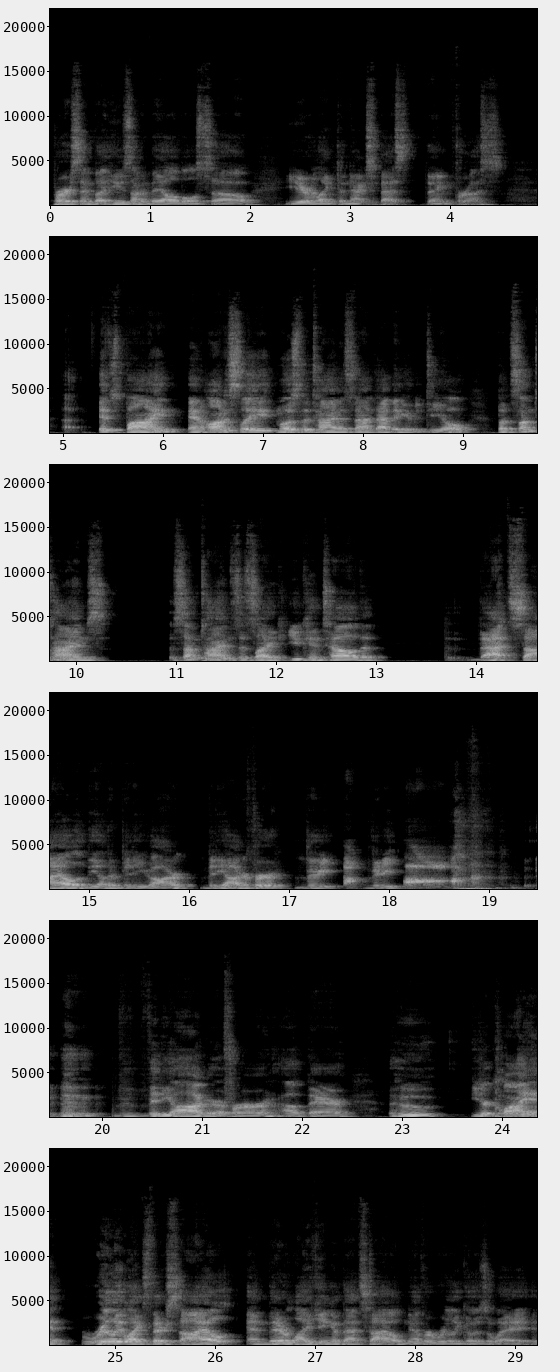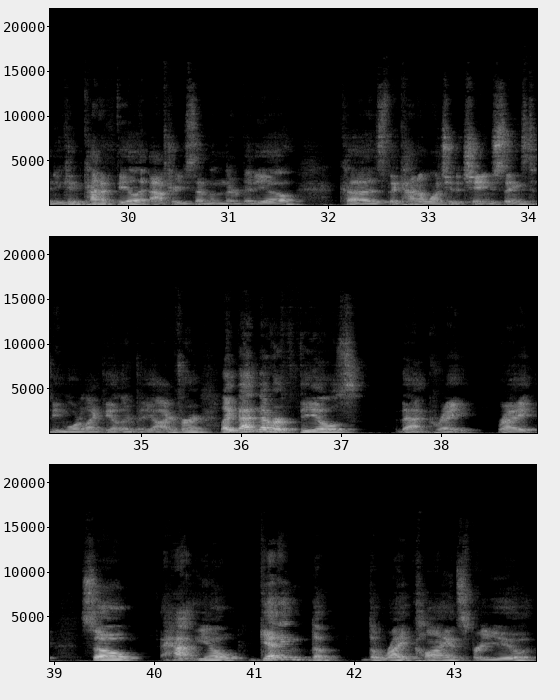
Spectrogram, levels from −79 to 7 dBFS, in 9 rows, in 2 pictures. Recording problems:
off-mic speech; far
room echo; slight; dies away in 0.3 s

